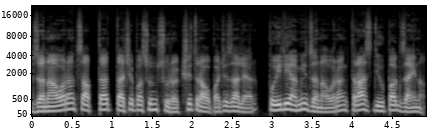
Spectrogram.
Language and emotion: Goan Konkani, neutral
